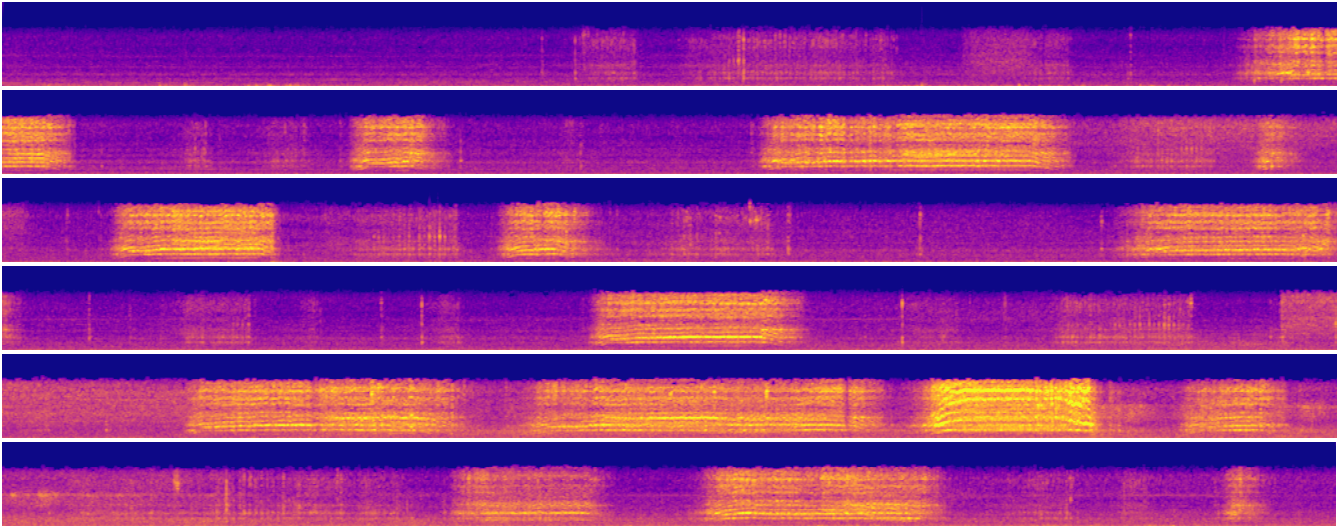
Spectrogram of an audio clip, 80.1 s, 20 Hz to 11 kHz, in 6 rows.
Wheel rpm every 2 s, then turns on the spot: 0, 0, 10, 20, 20, 10, 80, 10, 40, 0, 50, 120, 20, 20, 90, 40, 30, 10, 10, 120, 10, 10, 10, 110, 10, 20, 10, 50, 140, 110, 140, 220, 90, 20, 30, 50, 50, 130, 20, 10.
6-12 14-16 28-30 32-36 42-44 50-52 68-70 76-78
